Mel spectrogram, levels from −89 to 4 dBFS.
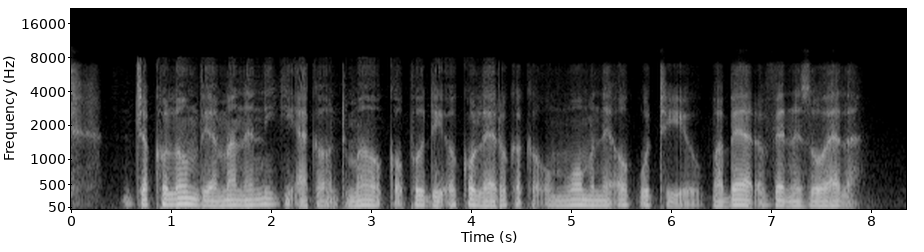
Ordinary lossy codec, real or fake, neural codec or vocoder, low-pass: Opus, 16 kbps; fake; codec, 16 kHz, 0.2 kbps, FocalCodec; 7.2 kHz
